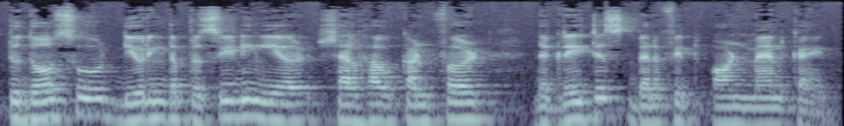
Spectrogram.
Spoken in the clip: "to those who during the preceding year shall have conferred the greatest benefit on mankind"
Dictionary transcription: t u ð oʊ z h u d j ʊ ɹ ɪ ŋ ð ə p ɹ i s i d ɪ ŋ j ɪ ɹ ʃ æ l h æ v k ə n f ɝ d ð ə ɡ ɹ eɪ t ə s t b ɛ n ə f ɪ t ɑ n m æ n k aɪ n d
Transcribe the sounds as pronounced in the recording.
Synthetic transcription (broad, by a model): t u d oʊ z h u d j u ɹ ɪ ŋ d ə p ɹ i s i d ɪ ŋ j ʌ ɹ ʃ æ l h æ v k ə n f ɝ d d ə ɡ ɹ eɪ t ə s t b ɛ n ə f ɪ t ɑ n m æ n k aɪ n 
